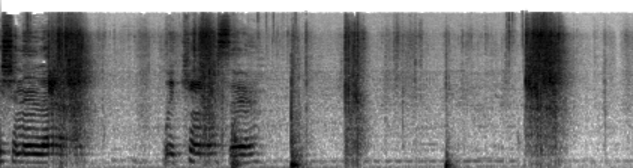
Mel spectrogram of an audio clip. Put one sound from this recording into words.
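Cards are shuffled by hand with soft flicking and rustling.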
